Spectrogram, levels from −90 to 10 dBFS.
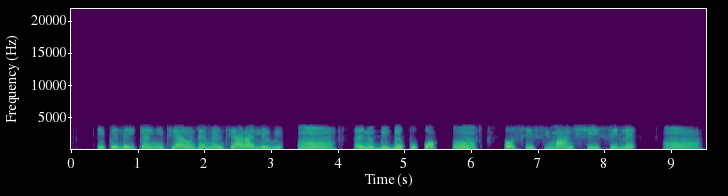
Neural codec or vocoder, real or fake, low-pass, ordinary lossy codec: none; real; 3.6 kHz; none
